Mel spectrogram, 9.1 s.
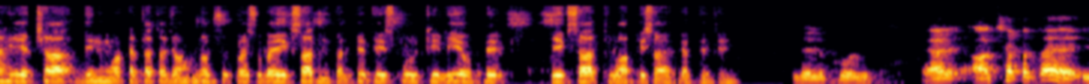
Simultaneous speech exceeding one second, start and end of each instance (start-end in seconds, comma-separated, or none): none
